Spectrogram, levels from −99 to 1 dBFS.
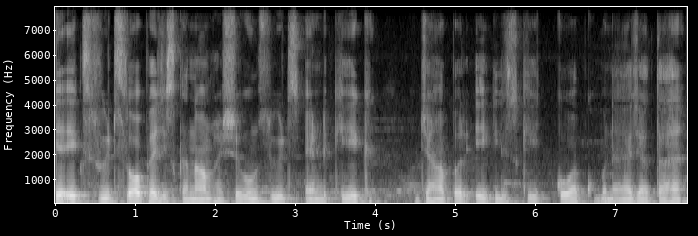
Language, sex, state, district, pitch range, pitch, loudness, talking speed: Hindi, male, Bihar, Begusarai, 115-120 Hz, 115 Hz, -22 LUFS, 160 wpm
